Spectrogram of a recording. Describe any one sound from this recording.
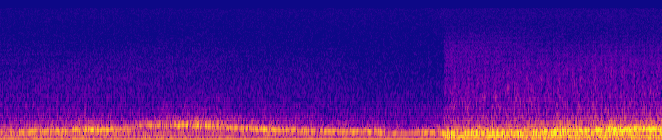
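Strong wind roars and howls steadily, growing louder toward the end.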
